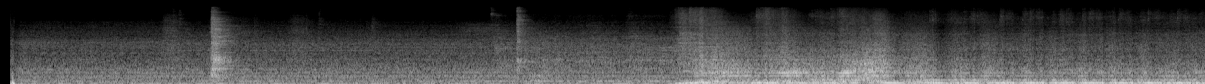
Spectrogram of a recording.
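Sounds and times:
engine idling: 4.9s - 12.0s.

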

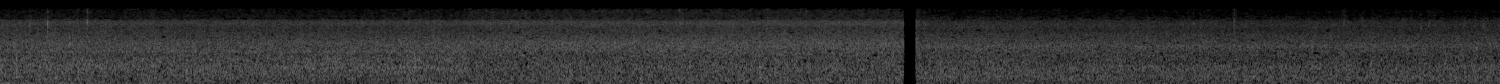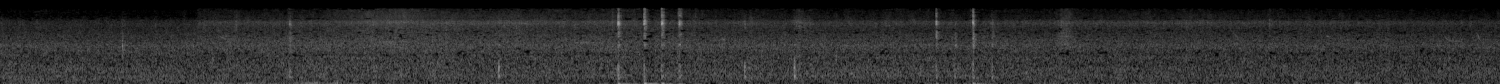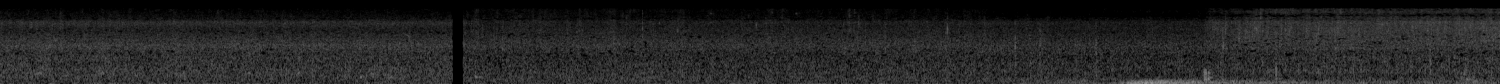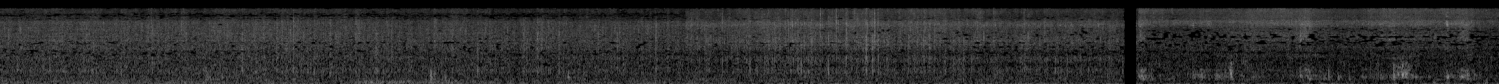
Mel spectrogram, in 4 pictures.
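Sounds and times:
oil sizzling: 13.4s - 28.4s, 42.0s - 59.9s.

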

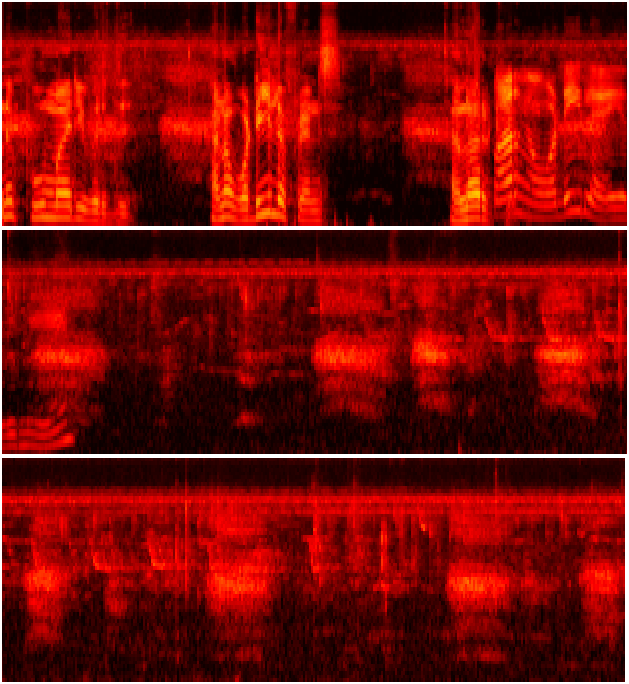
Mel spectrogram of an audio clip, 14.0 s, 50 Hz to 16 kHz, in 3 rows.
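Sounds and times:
crow cawing: 0.0s - 1.8s, 2.9s - 5.6s, 6.5s - 9.9s, 10.8s - 11.5s, 12.7s - 14.0s.

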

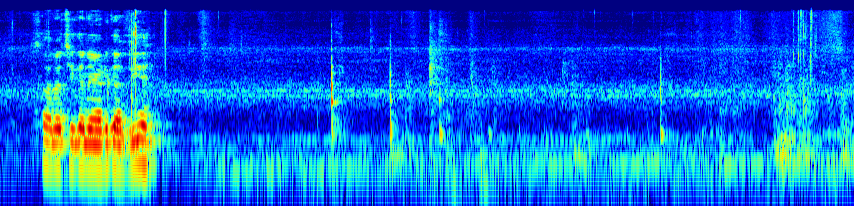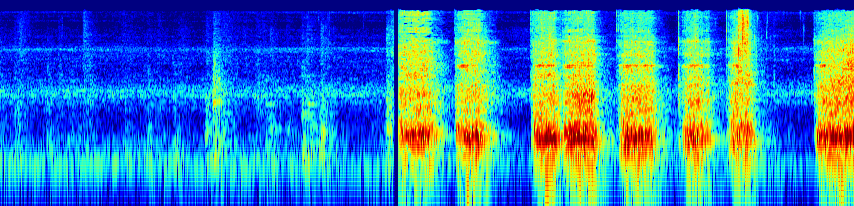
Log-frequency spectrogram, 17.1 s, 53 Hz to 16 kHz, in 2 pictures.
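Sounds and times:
immersion blender pulsing: 12.5s - 17.0s.

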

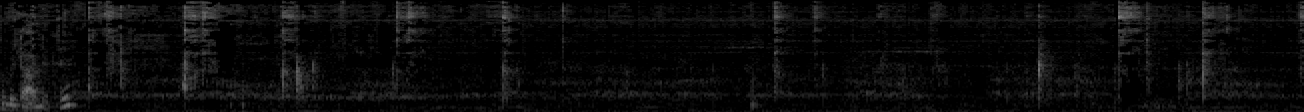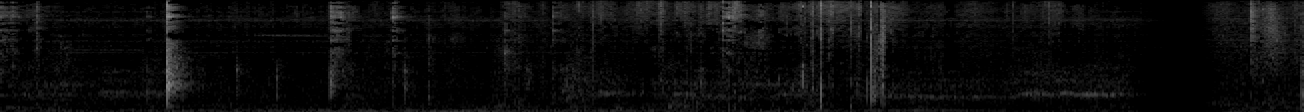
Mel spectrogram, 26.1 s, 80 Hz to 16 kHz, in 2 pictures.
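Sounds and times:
spoon clinking and scraping bowl: 0.8s - 6.5s, 7.4s - 13.8s, 15.4s - 22.0s.

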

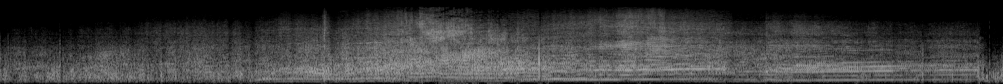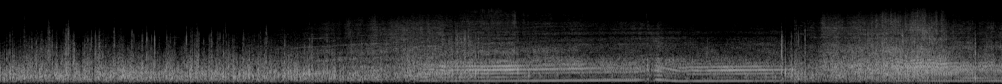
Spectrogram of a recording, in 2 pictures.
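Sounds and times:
distant rally car engine: 0.6s - 9.8s, 13.0s - 20.0s
rally car engine revving: 0.8s - 9.8s, 13.1s - 20.0s.

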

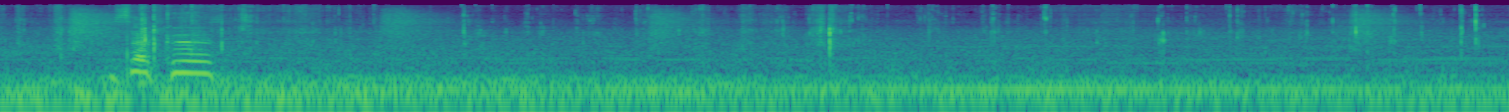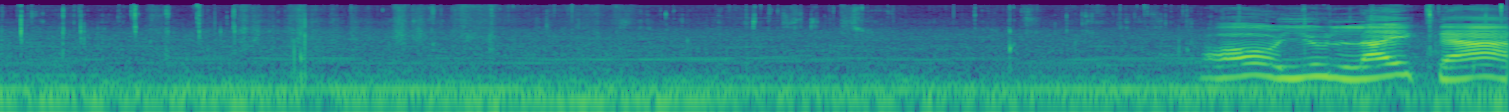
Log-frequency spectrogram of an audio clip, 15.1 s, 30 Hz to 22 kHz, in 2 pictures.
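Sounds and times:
pig chewing and smacking: 0.0s - 15.0s
steady low hum: 0.0s - 15.0s.

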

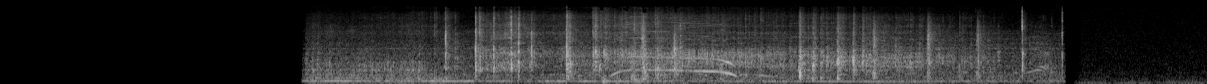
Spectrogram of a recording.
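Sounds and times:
skateboard knocks and slam: 4.2s - 10.4s
skateboard clacking on ledge: 4.2s - 10.7s
drawn-out voice: 6.1s - 7.9s.

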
